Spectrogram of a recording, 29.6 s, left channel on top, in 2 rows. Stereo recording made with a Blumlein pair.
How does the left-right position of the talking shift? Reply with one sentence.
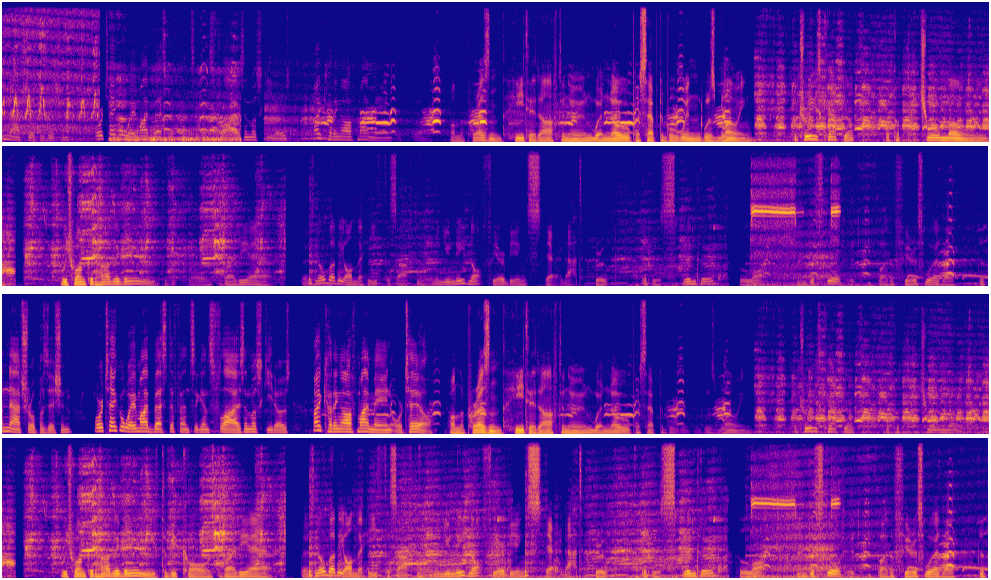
In this clip you hear the talking go left and come back.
